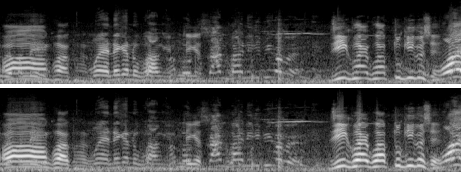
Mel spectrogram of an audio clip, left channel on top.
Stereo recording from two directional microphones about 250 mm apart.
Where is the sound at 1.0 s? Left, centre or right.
Centre.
